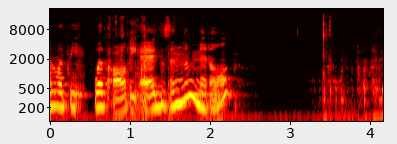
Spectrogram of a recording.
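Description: A sticker peels off a backing sheet.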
